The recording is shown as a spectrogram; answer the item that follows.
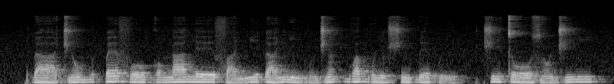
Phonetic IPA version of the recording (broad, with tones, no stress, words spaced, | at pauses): ɗaː˨d͡ʒɔ̃˧ bə˧k͡pɛ˦ foː˧ɡɔ˧ŋaː˦n eː˧fa˨ ɲi˧ɗa˨˦ɲĩ˨ ɡũ˨d͡ʒã˦kɡʷa˦ ɡʷiː˧l ʃĩ˦ɓe˦pɨ˨ | t͡ʃi˧toː˨ zɔ̃˨d͡ʒiː˦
